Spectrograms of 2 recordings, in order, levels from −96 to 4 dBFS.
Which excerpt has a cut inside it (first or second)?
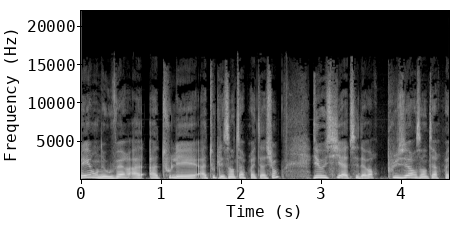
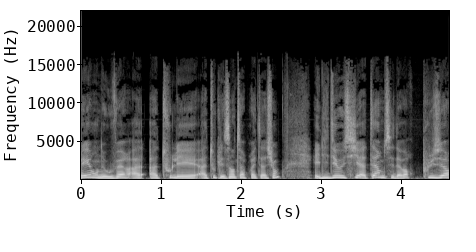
first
